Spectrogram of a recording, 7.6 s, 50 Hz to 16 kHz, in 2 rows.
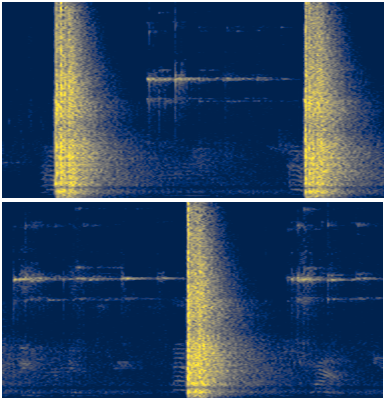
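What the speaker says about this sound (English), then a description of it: "We'll now be firing 3 volleys," Three ceremonial rifle volleys fired at a funeral, each a sharp, loud crack with a long echoing tail, spaced about two and a half seconds apart outdoors.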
